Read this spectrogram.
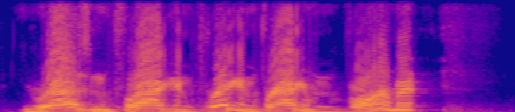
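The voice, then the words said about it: Cartoon cowboy character voice. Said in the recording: “my Yosemite Sam impersonation”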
